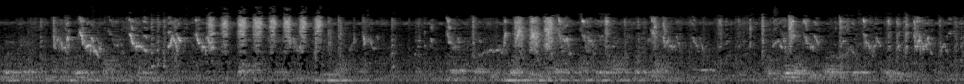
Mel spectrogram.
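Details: Lovebirds playing and calling, rapid shrill high chirps and squeaky notes in busy overlapping bursts, several short fast runs of chirps around two to three seconds and again near five seconds, with faint low murmuring underneath.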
